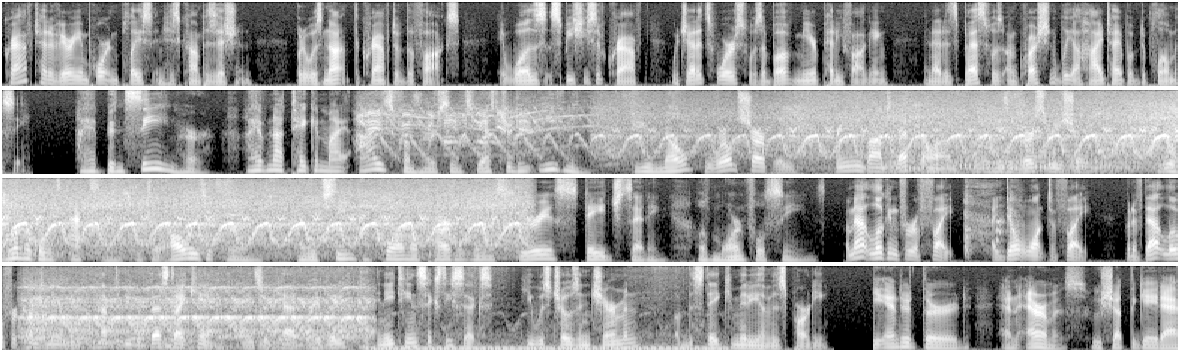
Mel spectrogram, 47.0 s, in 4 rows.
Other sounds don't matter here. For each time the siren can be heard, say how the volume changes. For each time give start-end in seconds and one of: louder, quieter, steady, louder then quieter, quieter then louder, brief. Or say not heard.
15.2-28.9 louder
35.4-42.6 quieter.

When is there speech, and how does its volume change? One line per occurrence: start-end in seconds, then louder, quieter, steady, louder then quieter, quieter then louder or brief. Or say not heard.
0.0-46.9 steady.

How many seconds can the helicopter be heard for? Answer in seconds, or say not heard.
4 s.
